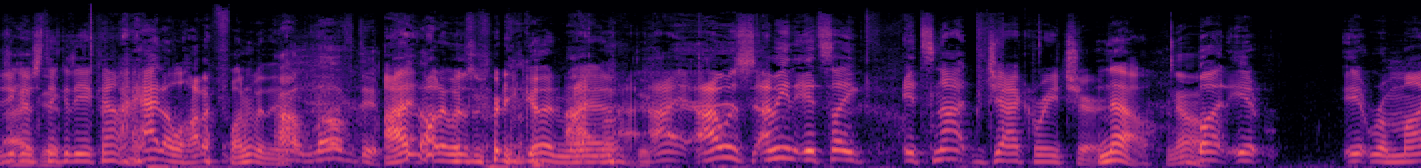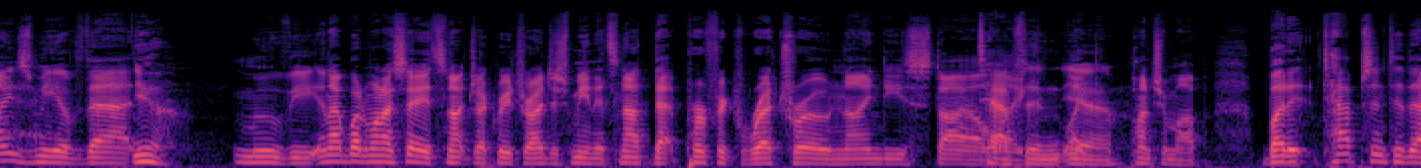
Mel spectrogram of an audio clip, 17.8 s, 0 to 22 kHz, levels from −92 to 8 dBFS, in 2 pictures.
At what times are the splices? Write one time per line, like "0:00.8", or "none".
0:12.9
